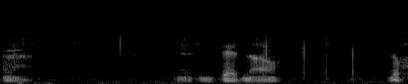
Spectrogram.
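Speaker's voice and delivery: hushed awe. Acted. Doctor urges Rice to watch the creature dissolve, hushed with dread. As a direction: hold it down, horrified and hushed.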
